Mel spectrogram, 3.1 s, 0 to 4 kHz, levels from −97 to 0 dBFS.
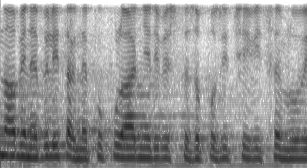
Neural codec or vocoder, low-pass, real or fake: none; 3.6 kHz; real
